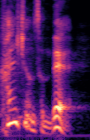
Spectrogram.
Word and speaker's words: conscience: 그래서 콘사이언스, 발음은 conscience인데 이 뜻이 뭐냐?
